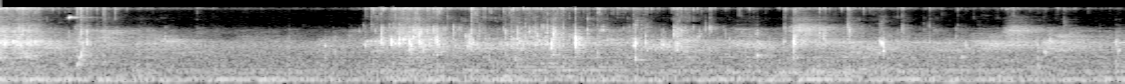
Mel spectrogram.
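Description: Tap water running into a glass dish of liver pieces in a sink, with splashing and small knocks as hands rub the pieces clean in the water; the splashing gets louder about two seconds in.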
